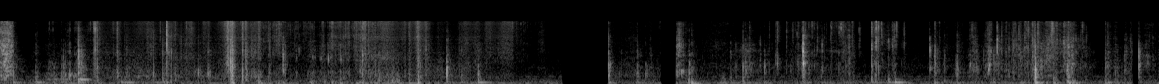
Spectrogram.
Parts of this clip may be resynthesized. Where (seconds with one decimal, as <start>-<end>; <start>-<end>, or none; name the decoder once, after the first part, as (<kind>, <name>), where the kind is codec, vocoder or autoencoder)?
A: 0.8-2.6 (autoencoder, DAC-VAE); 3.8-5.2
